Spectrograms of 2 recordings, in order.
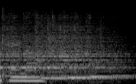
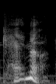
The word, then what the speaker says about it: Kena: i'm glad you've come kana kana i've been pronouncing it kenner there aren't many characters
